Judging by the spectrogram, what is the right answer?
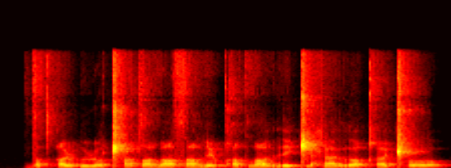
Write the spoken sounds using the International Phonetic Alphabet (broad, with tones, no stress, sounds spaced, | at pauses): d i˧ tˤ q ɔ˥˨ ɭ ʔ u˧ ɭ ɔ˧˥˧ ǁʰ a˨˥ tˤ ə˞˧ ðˤ e˧˥˧ sˤ ɐ˧˥˧ v e˥˨ ɭ qʼ o˧˥˧ tˤ ðˤ ə˞˥˨ r e˥˨ ǁ i˧ ħ ɾ a˧ r ɔ˥˨ qʰ ə˞˧˥˧ ǁʰ ɔ˥˨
